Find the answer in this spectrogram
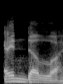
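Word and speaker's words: عِندَ ٱللَّه: Nih, indallah ya. Ditulisnya kan in, ada n-nya. Dibacanya jadi Indallah. kenapa? Nun mati ketemu dal.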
